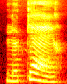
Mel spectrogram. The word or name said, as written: Le Caire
